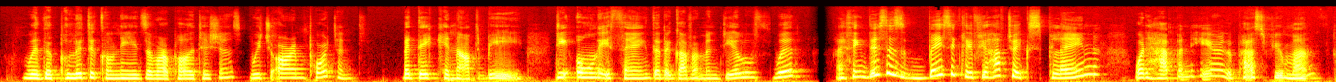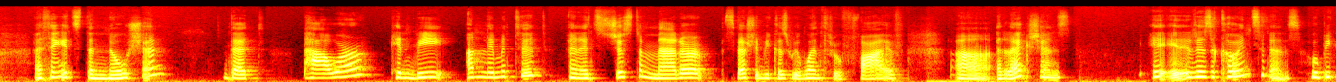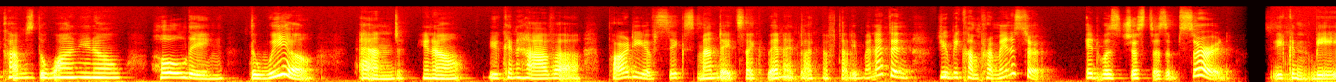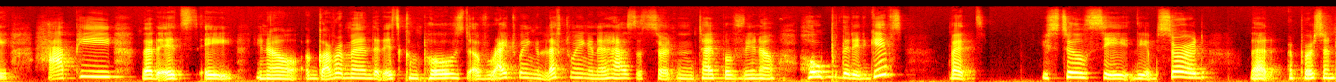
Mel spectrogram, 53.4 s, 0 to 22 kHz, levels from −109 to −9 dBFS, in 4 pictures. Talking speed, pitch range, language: 160 wpm, 185-230 Hz, English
